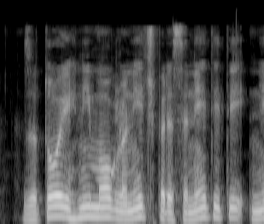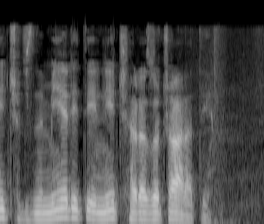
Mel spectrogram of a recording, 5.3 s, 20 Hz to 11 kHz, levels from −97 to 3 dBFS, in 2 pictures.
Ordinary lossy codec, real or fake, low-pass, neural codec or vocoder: AAC, 32 kbps; real; 7.2 kHz; none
